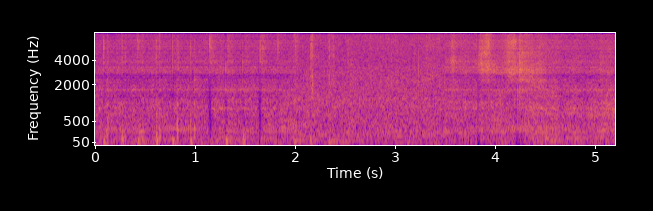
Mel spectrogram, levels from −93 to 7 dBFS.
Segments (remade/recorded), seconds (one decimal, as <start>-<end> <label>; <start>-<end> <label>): 0.0-2.0 remade; 2.0-3.5 recorded; 3.5-5.2 remade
